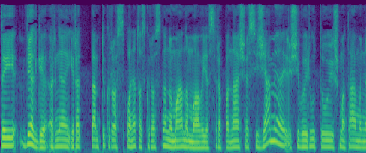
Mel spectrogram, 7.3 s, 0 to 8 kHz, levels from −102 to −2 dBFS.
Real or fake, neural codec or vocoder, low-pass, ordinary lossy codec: fake; vocoder, 22.05 kHz, 80 mel bands, Vocos; 7.2 kHz; MP3, 48 kbps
